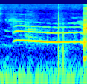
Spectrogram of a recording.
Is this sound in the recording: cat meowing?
yes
